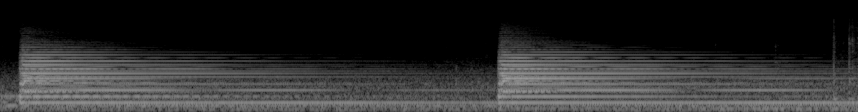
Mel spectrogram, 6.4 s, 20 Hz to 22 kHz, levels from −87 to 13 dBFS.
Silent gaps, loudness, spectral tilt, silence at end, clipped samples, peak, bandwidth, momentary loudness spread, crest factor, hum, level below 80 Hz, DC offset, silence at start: none; -31 LUFS; -6 dB/octave; 0 s; under 0.1%; -12 dBFS; 8.6 kHz; 16 LU; 20 dB; none; -58 dBFS; under 0.1%; 0 s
